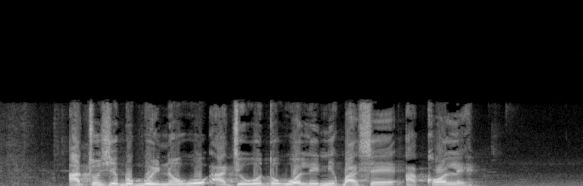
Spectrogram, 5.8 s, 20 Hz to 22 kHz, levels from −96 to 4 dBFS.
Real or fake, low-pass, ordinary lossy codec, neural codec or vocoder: real; 9.9 kHz; MP3, 64 kbps; none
